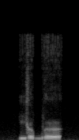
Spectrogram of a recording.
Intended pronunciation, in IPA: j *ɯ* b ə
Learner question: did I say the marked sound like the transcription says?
no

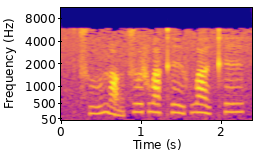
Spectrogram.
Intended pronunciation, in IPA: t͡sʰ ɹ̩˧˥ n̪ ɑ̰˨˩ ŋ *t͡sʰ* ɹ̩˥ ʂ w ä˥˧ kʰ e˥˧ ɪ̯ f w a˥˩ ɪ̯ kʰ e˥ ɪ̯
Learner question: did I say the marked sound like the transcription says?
no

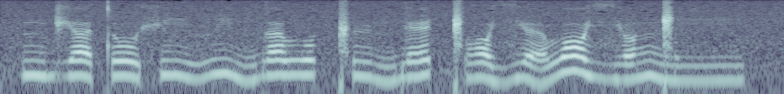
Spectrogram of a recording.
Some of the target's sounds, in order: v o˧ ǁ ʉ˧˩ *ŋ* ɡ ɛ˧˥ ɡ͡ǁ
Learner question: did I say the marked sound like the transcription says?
yes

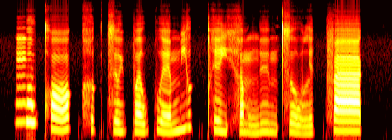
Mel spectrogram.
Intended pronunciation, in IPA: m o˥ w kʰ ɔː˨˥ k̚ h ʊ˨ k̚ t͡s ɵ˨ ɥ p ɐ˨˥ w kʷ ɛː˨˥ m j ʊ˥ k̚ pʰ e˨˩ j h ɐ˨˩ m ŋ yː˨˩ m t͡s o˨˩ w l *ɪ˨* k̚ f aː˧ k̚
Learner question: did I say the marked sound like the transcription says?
no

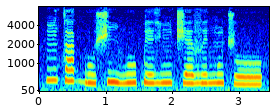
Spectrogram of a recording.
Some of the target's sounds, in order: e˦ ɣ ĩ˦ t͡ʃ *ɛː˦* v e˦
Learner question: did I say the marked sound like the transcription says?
no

